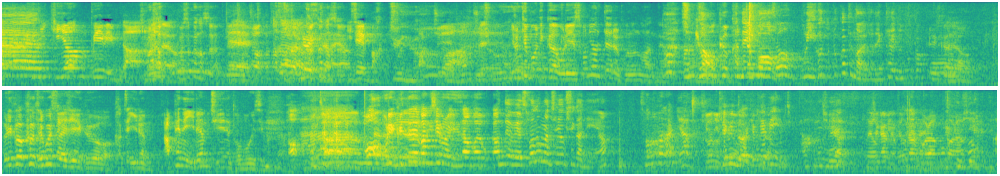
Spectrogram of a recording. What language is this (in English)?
Korean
